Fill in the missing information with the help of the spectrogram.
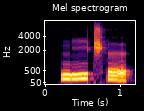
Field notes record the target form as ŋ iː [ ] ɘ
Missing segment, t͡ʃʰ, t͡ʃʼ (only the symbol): t͡ʃʰ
